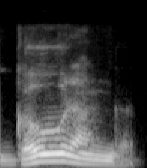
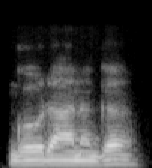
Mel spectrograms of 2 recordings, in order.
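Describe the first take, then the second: First: The n and g join directly: three syllables. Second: An extra vowel splits n and g: four syllables. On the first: The speaker calls it right. "It is Gauranga" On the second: The speaker calls it wrong. "It's not Gauranaga"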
